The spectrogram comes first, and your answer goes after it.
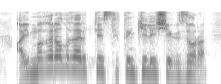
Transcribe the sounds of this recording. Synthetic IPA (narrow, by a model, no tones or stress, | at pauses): ɑ̰jmɑʁɑɾɑlˠəqæɾɪp̚t̪e̞st̪ɪ̥k̚t̪ɪŋkʲʰe̞le̞ʃe̞ɡʲɪzo̞ɾə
